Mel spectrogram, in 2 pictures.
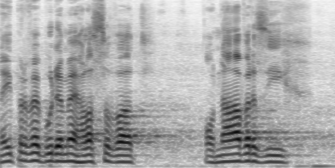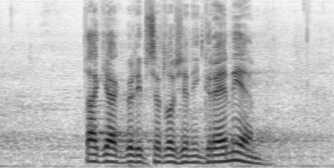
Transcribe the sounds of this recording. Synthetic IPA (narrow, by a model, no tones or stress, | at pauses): nɛjpr̩vɛbudɛmɛɦlasovat̪ʔonaːvr̩ziːx | t̪akjaɡ̚bɪlɪpr̝̥ɛdlo̞ʒɛnɪɡɾɛːmɪjɛm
